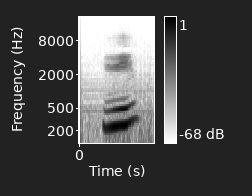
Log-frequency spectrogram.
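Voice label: "yun2", Mandarin Chinese pinyin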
